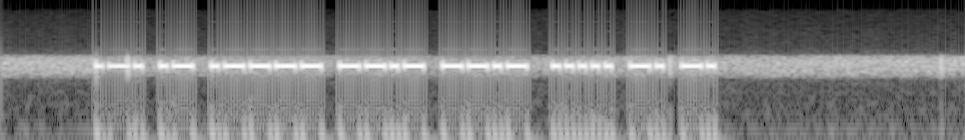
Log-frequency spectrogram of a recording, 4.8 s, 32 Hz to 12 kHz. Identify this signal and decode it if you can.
Morse code, heard as a keyed tone, about 37 wpm, 730 Hz. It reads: RA1QQ 5NN
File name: simple-file-list / VP8STI 12MCW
